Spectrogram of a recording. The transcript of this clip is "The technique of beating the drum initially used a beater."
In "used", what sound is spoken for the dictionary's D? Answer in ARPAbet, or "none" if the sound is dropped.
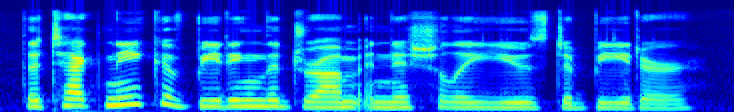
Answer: D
